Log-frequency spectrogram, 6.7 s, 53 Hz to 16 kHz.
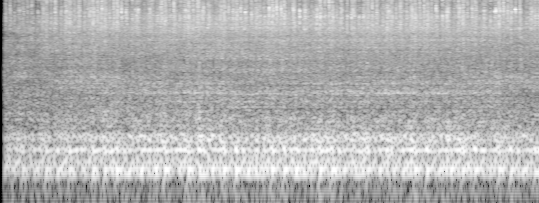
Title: Weird ticking noise '03 Cobra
